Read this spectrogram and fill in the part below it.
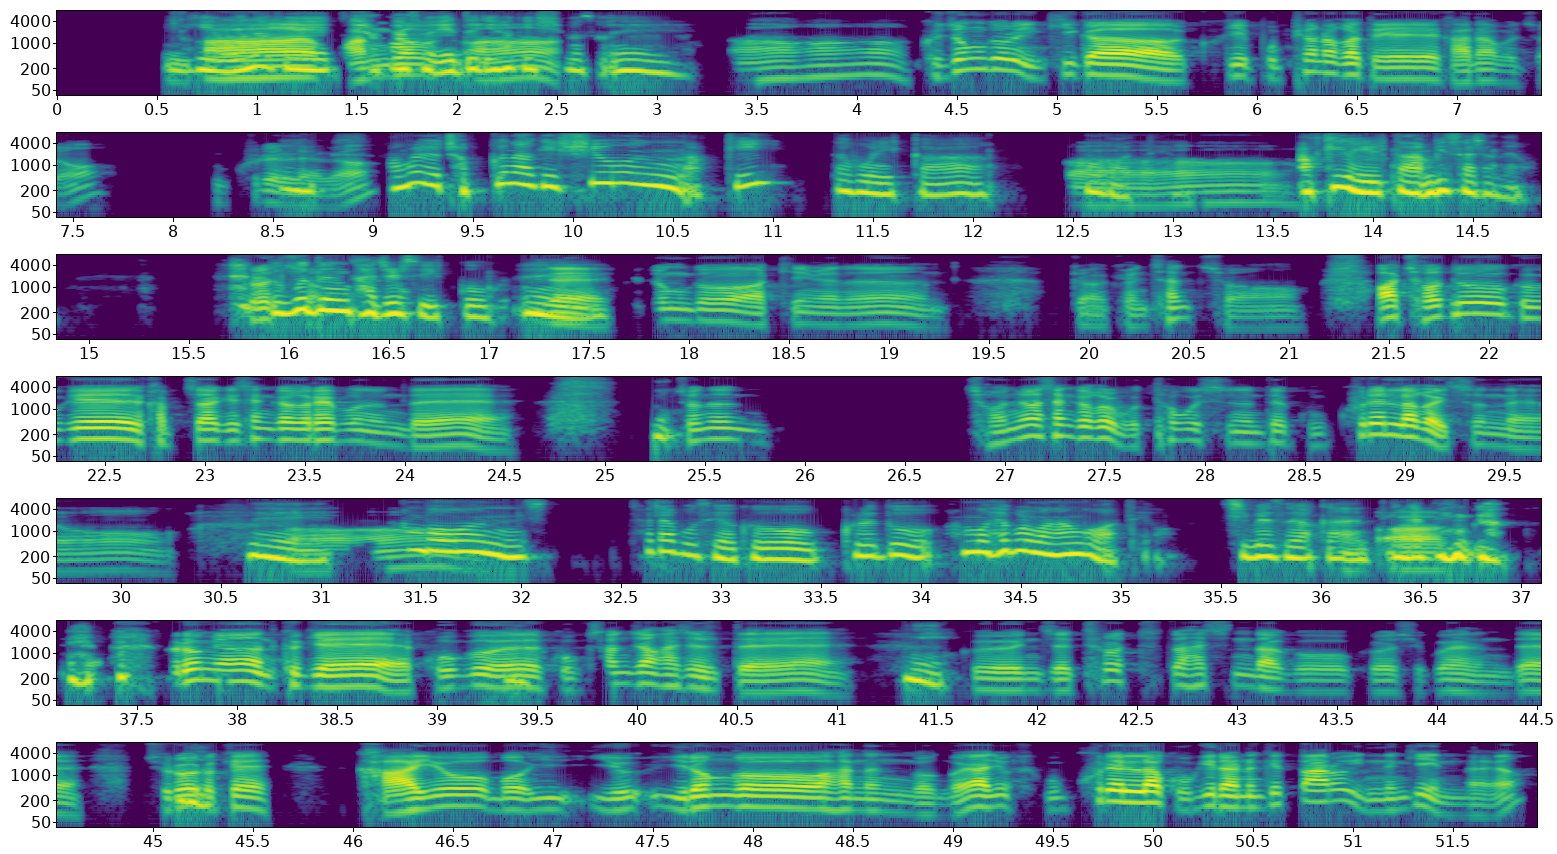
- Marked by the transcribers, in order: other background noise; tapping; laughing while speaking: "띵가띵가. 네"
- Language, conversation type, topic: Korean, podcast, 요즘 집에서 즐기는 작은 취미가 있나요?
